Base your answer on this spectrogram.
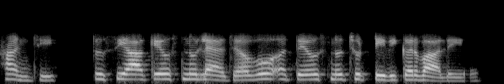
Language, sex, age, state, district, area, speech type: Punjabi, female, 18-30, Punjab, Pathankot, urban, conversation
